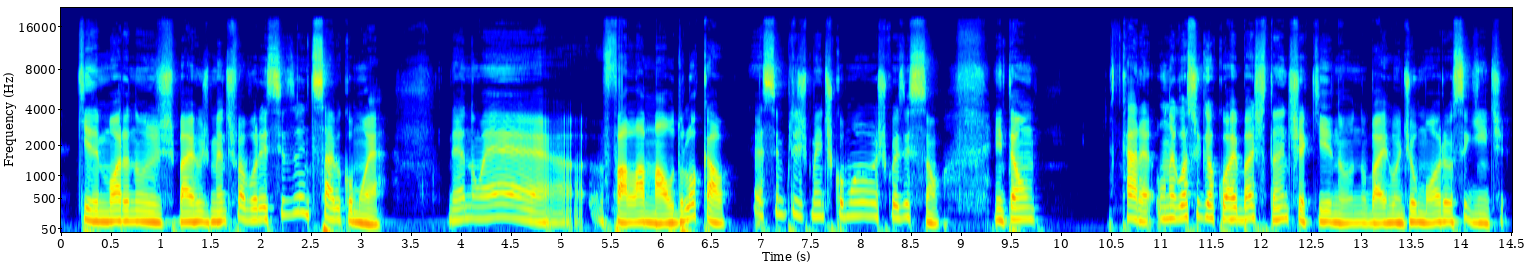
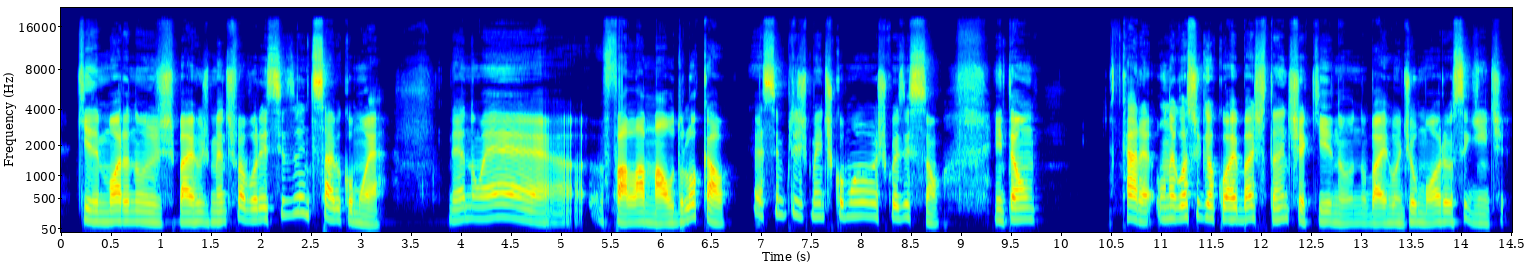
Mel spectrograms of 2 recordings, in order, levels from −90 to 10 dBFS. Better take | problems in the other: first | thin; very; fading below 550 Hz

